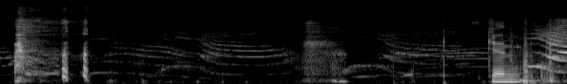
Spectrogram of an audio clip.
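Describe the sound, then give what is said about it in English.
Children making playful meow noises, voices imitating a cat with a few high, gliding mewing calls between short bursts of child vocalizing. “My kids are making little meow noises because that's a silly thing that we do.”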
